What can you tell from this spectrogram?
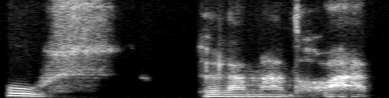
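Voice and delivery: usual speaking voice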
